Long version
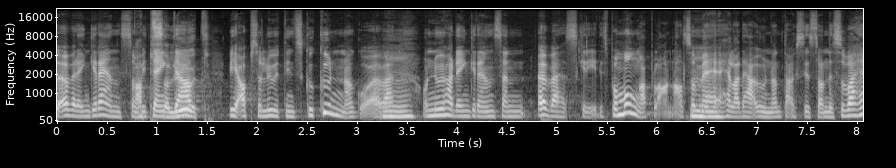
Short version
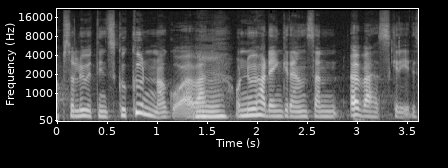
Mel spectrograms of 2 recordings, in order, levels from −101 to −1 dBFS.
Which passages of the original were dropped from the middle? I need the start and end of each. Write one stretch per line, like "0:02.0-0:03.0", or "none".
none

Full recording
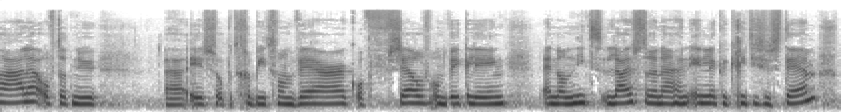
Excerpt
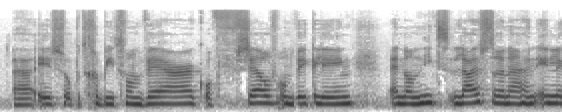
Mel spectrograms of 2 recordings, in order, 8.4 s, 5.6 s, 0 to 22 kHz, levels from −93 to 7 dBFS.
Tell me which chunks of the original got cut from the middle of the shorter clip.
none

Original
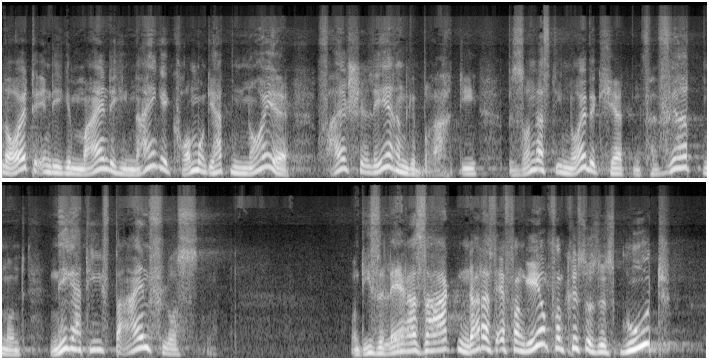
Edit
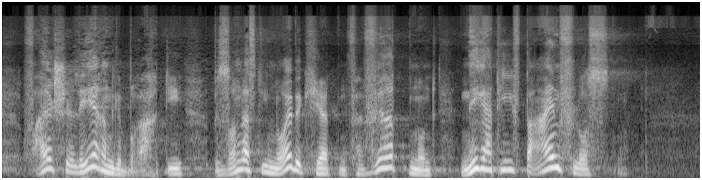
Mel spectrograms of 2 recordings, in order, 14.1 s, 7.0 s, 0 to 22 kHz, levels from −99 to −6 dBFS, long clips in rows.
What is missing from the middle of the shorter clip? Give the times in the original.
none

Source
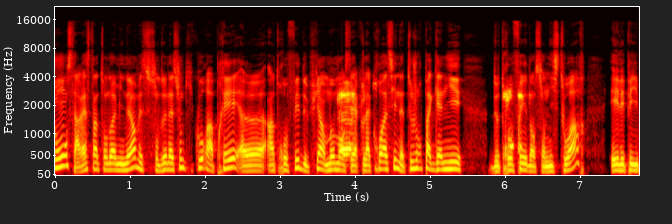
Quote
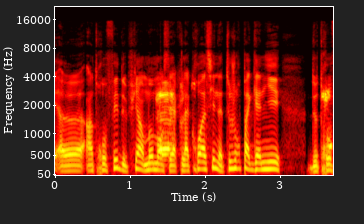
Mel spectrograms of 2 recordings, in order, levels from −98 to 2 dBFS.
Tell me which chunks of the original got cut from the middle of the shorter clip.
none

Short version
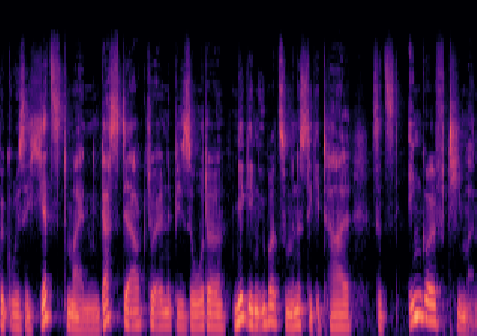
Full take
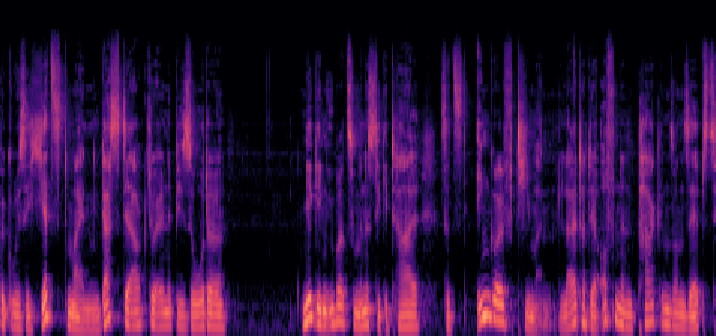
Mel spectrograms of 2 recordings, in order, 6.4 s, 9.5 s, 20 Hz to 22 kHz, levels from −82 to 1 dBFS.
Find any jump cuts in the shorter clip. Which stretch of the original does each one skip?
0:03.1-0:04.0

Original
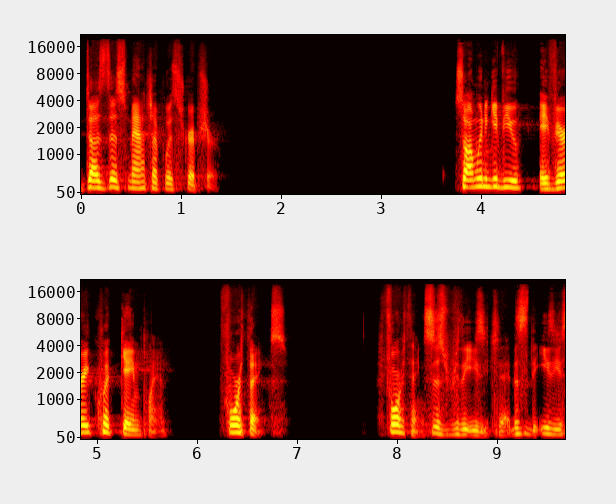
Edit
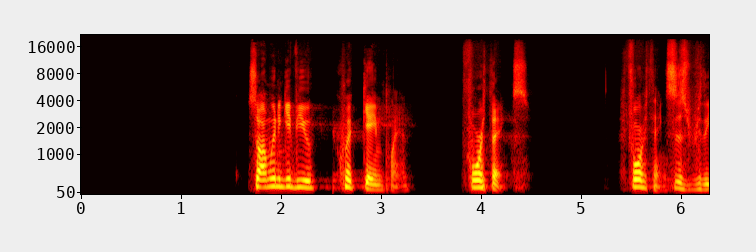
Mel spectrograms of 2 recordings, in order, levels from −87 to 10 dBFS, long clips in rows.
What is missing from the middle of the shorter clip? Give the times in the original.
0:04.6-0:04.9

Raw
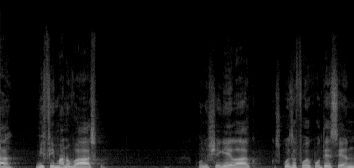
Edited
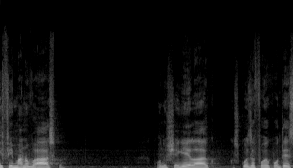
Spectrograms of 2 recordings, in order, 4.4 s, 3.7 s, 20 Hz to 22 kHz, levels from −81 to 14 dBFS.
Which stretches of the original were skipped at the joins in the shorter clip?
none

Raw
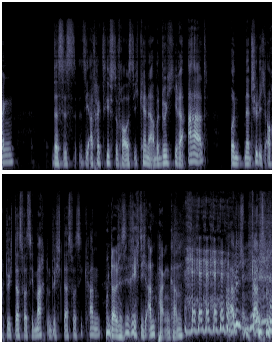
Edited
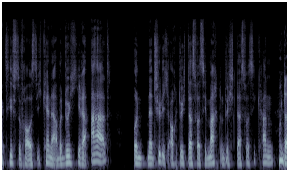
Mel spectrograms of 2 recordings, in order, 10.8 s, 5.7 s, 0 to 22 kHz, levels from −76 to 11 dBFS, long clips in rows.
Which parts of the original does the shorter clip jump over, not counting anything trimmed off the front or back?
none

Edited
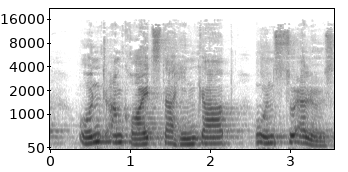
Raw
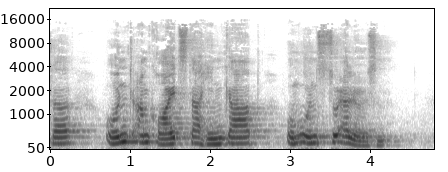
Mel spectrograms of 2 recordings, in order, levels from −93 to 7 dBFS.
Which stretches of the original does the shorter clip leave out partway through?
0:02.9-0:03.1

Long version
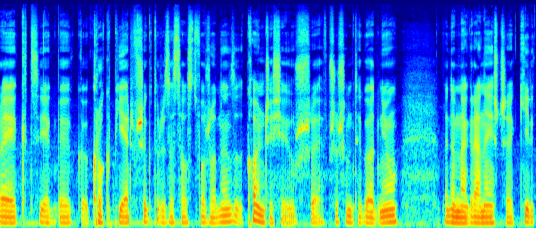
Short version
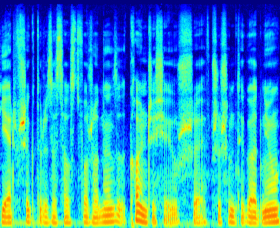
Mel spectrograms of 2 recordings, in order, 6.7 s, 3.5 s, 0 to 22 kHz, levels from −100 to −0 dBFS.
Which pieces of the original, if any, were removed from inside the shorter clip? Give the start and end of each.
none

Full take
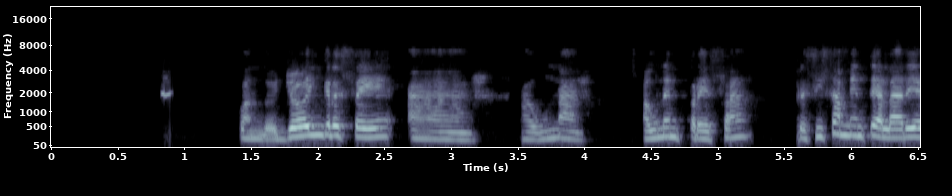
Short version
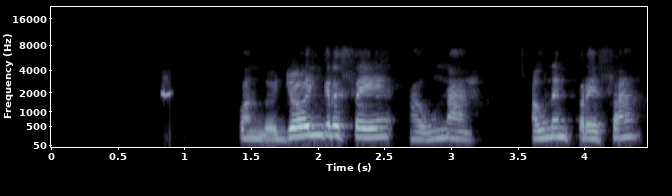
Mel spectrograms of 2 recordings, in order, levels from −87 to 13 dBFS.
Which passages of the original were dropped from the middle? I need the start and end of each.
0:02.6-0:03.5

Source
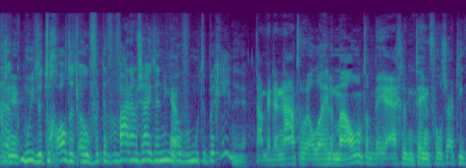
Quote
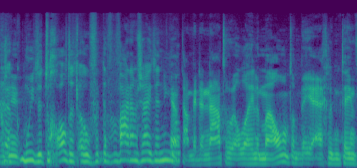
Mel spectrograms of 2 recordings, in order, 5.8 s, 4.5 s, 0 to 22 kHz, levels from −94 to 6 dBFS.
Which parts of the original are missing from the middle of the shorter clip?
0:02.2-0:03.1

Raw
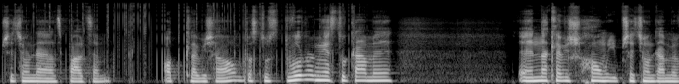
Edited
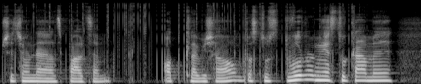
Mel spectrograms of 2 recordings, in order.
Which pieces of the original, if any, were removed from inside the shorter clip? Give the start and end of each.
none

